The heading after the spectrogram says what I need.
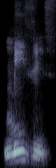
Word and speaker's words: Mrs: It's pronounced Mrs. The word M-I-S-S-U-S, Mrs.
